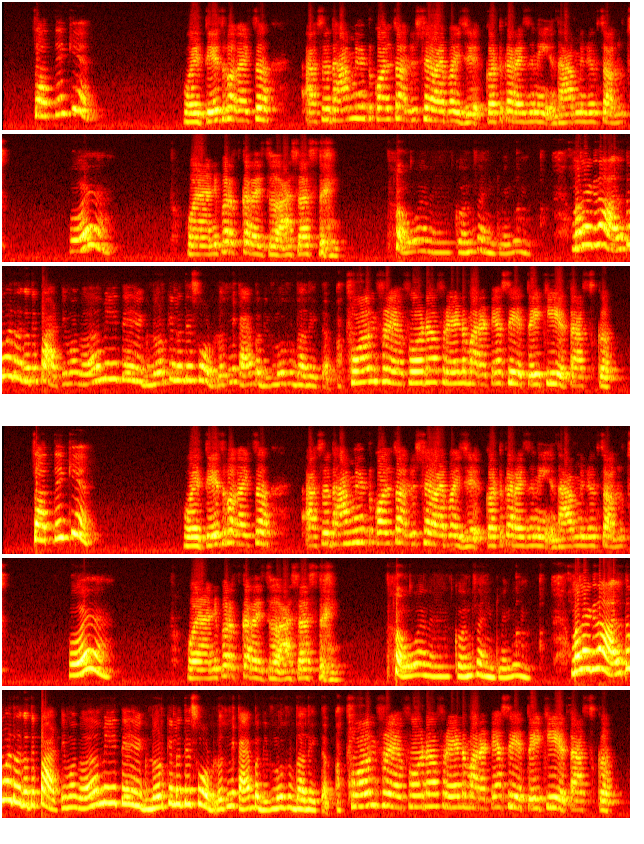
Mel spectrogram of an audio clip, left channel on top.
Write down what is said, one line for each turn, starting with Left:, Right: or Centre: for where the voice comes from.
Right: चालतय की
Centre: होय तेच बघायचं असं दहा
Right: ह
Centre: मिनिट कॉल चालूच ठेवाय पाहिजे कट करायच नाही दहा मिनिट चालूच
Right: होय
Centre: होय आणि परत करायचं असं नाही
Right: होले कोण सांगितलंय की नाही मला एकदा आलत वाटत ग ते पहाटी मग मी ते इग्नोर केल ते सोडलो मी काय बघितल सुद्धा नाही त्याला
Centre: फोन फ्रे फोन अ फ्रेंड मराठी असं येतय की टास्क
